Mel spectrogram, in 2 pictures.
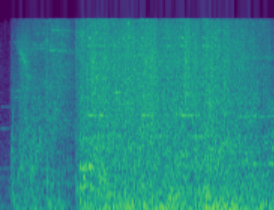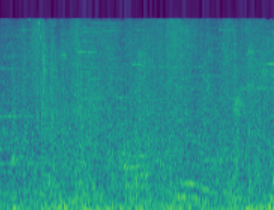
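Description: Magic spells and weapon strikes whoosh and crackle in a busy video game fight.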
